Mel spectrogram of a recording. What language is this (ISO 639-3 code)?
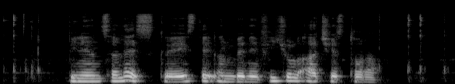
ron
